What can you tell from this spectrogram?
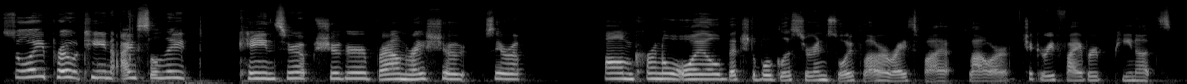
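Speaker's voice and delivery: slow, deliberate reading of the label. Real, not acted. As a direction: read it out word by word.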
